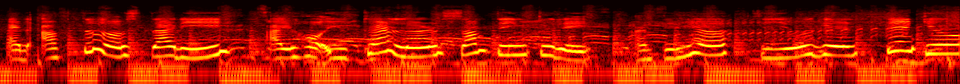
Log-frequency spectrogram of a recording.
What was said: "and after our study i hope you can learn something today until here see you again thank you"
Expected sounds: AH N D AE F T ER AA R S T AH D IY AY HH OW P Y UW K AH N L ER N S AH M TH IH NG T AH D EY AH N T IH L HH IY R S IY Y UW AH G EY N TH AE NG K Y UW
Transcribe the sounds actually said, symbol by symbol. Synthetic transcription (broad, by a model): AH N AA F T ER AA S T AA D IY AY HH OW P Y UW K AH N L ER N S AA M T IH NG T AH D EY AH N T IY L HH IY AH S IY Y UW AH G EY N T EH NG K Y UW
